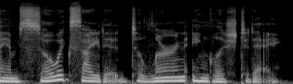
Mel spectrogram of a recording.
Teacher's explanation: Try to copy the way my voice went up at the word excited. Try to copy the speed.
